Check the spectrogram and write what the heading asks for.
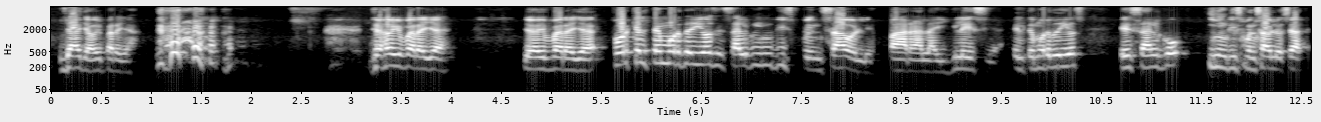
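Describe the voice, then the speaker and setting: High-voiced pastor preaching. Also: male voice, poor audio. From Colombia. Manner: explains words step by step, repeats phrases, asks the congregation questions. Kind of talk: sermon teaching. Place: church sanctuary.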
